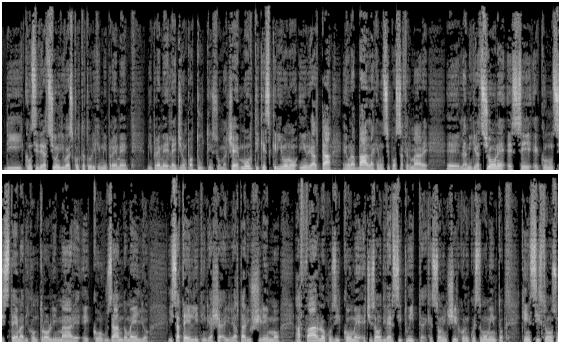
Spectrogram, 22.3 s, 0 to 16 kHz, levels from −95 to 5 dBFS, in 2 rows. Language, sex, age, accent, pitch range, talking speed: Italian, male, 50-69, native, 115-140 Hz, 185 wpm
